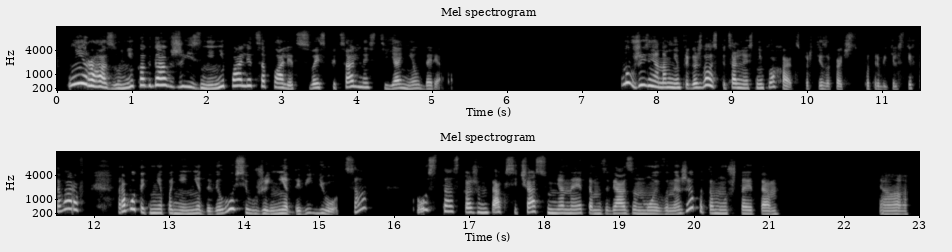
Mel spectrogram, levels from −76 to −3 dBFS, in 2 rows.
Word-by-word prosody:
ни 450 Hz, +4 st, +7 dB
разу 270 Hz, -, +6 dB
никогда 365 Hz, -, +5 dB
в 310 Hz, -, -4 dB
жизни 265 Hz, -9 st, 0 dB
ни 245 Hz, +9 st, +3 dB
палец 335 Hz, 0 st, +2 dB
о 310 Hz, -, +4 dB
палец 240 Hz, -11 st, +1 dB
в -, -, -7 dB
своей 225 Hz, +4 st, +1 dB
специальности 250 Hz, 0 st, -2 dB
я 205 Hz, +4 st, +1 dB
не 195 Hz, -3 st, -4 dB
ударяла. 180 Hz, -3 st, -7 dB, 2.3 s
Ну, -, -, +3 dB
в -, -, -1 dB
жизни 360 Hz, -4 st, +4 dB
она 250 Hz, -3 st, +3 dB
мне 245 Hz, -1 st, +3 dB
пригождалась, 240 Hz, -, +2 dB
специальность 220 Hz, -3 st, -1 dB
неплохая- 260 Hz, +6 st, -2 dB
экспертиза 175 Hz, -, -10 dB
качества 155 Hz, -2 st, -8 dB
потребительских 160 Hz, +3 st, -11 dB
товаров. 410 Hz, +6 st, +2 dB, 0.5 s
Работать 330 Hz, -, +2 dB
мне 220 Hz, 0 st, 0 dB
по 215 Hz, -, -7 dB
ней 190 Hz, -3 st, -2 dB
не 195 Hz, +3 st, -1 dB
довелось 200 Hz, -, -1 dB
и -, -, -1 dB
уже 185 Hz, -1 st, -3 dB
не 190 Hz, +3 st, +1 dB
доведётся. 200 Hz, -1 st, -6 dB, 0.7 s
Просто, 400 Hz, -8 st, -2 dB
скажем 250 Hz, -4 st, -1 dB
так, -, -, +1 dB
сейчас 265 Hz, +5 st, -2 dB
у -, -, 0 dB
меня 210 Hz, 0 st, 0 dB
на 205 Hz, 0 st, -1 dB
этом 195 Hz, -3 st, -4 dB
завязан 195 Hz, +1 st, -2 dB
мой 180 Hz, -1 st, -2 dB
ВНЖ, 170 Hz, +3 st, -5 dB, 0.2 s
потому 200 Hz, -, -3 dB
что 195 Hz, -, -6 dB
это 175 Hz, -2 st, -2 dB, 1.3 s
а 165 Hz, -1 st, -3 dB
220 Hz, 135 wpm, -25 LUFS, 190-295 Hz, 2.3 s, ни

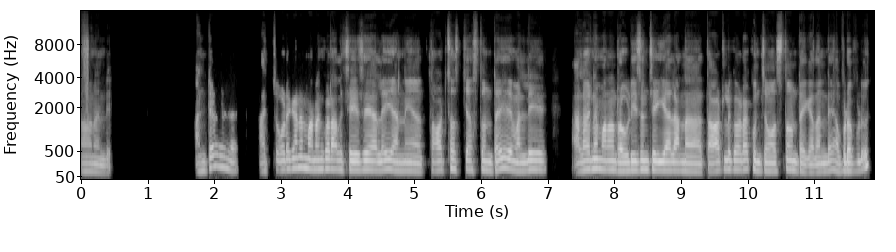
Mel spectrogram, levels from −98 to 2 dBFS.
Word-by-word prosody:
అవునండి. 125 Hz, -4 st, -5 dB, 1.3 s
అంటే 140 Hz, +8 st, -3 dB, 0.7 s
అది 140 Hz, -, -8 dB
చూడగానే 165 Hz, +5 st, 0 dB
మనం 160 Hz, 0 st, +2 dB
గూడా 170 Hz, -1 st, +4 dB
అలా 155 Hz, -1 st, -4 dB
చేసేయాలి 150 Hz, 0 st, +2 dB, 0.2 s
అని 140 Hz, 0 st, -2 dB, 0.3 s
థాట్స్ 145 Hz, +4 st, -2 dB
ఒస్‌చ్చేస్తుంటయి. 150 Hz, +1 st, -2 dB, 0.2 s
మళ్ళీ 145 Hz, +3 st, +1 dB, 0.6 s
అలానే 155 Hz, +5 st, +2 dB
మనం 155 Hz, 0 st, +4 dB
రౌడీయిజం 145 Hz, +3 st, +2 dB
చెయ్యాలన్న 145 Hz, -2 st, +3 dB, 0.3 s
థాట్‌లు 145 Hz, +4 st, +2 dB
కూడా 155 Hz, +1 st, +2 dB
కొంచెం 140 Hz, -2 st, -1 dB
వస్తూ 135 Hz, +4 st, 0 dB
ఉంటాయి 135 Hz, -4 st, -1 dB
గదండీ! 130 Hz, +4 st, -1 dB
అప్పుడప్పుడు. 135 Hz, +3 st, 0 dB
145 Hz, 115 wpm, -22 LUFS, 135-155 Hz, 1.3 s, గూడా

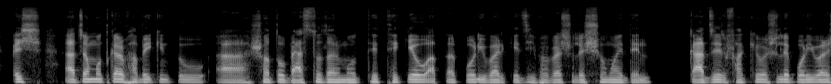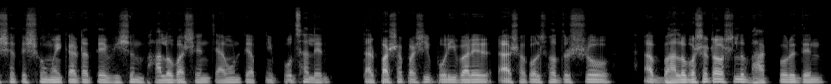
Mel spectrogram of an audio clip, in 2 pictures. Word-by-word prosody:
বেশ 125 Hz, -3 st, +4 dB, 0.4 s
আ -, -, +9 dB
চমৎকারভাবে 120 Hz, -2 st, +3 dB
কিন্তু, 110 Hz, 0 st, -5 dB, 0.4 s
আ -, -, +3 dB, 0.3 s
শত 110 Hz, -2 st, 0 dB, 0.2 s
ব্যস্ততার 105 Hz, +2 st, +2 dB
মধ্যে 105 Hz, +1 st, -1 dB, 0.2 s
থেকেও 110 Hz, 0 st, +3 dB
আপনার 105 Hz, -2 st, -4 dB
পরিবারকে 105 Hz, -2 st, +1 dB
যেভাবে 100 Hz, -1 st, -2 dB
আসলে 105 Hz, +1 st, -3 dB
সময় 105 Hz, -2 st, +1 dB
দেন, 105 Hz, -, 0 dB, 0.5 s
কাজের 105 Hz, +2 st, +5 dB
ফাঁকেও 105 Hz, +2 st, -2 dB
আসলে 115 Hz, +3 st, +1 dB
পরিবারের 110 Hz, -1 st, +2 dB
সাথে 110 Hz, -1 st, -4 dB
সময় 105 Hz, -1 st, +1 dB
কাটাতে 105 Hz, 0 st, -1 dB
ভীষণ 100 Hz, +3 st, -1 dB
ভালোবাসেন, 100 Hz, +1 st, 0 dB
যেমনটি 100 Hz, +2 st, -2 dB
আপনি -, -, -13 dB
বোঝালেন। 105 Hz, 0 st, -2 dB, 0.4 s
তার -, -, 0 dB
পাশাপাশি 110 Hz, -1 st, +1 dB
পরিবারের 110 Hz, 0 st, +3 dB, 0.2 s
আ -, -, +6 dB
সকল -, -, -1 dB
সদস্য 105 Hz, -1 st, -3 dB, 0.6 s
আ -, -, +4 dB, 0.2 s
ভালোবাসাটাও 110 Hz, +5 st, +4 dB
আসলে 120 Hz, +3 st, 0 dB
ভাগ 95 Hz, 0 st, -1 dB
করে 110 Hz, -1 st, +3 dB
দেন। 105 Hz, 0 st, +1 dB
105 Hz, 140 wpm, -25 LUFS, 105-110 Hz, 0.6 s, আ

